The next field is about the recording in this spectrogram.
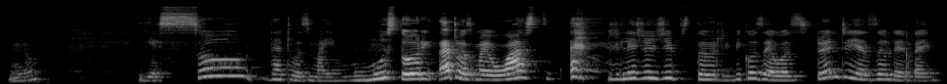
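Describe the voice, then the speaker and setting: A young adult Kenyan woman chatting casually in a personal storytime, dramatic and expressive, switching languages mid-sentence and tossing out rhetorical questions. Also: on the high side. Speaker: storytelling vlogger.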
